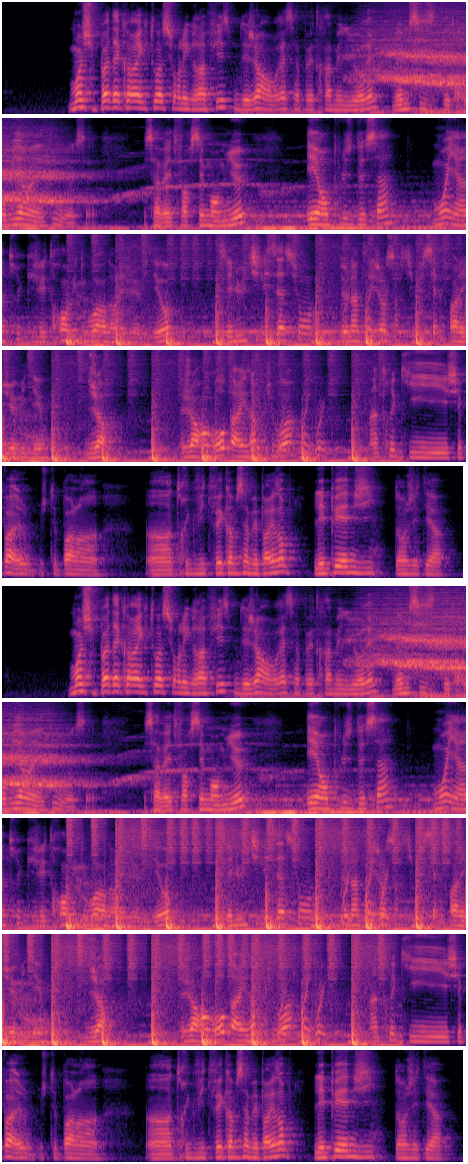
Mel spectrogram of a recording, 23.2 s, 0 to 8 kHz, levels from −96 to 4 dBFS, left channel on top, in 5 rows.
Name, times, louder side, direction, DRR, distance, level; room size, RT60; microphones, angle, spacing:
voice 1, 0.7-5.5 6.1-7.1 7.7-8.6 8.9-11.0 11.4-14.4 14.7-15.1 15.7-16.9 17.6-19.5 20.0-23.0, equal, 5° right, 0.6 m, -33 dB
Car, 2.3-10.1, right 1 dB, 20° right, 3.6 m, -35 dB
sound 1, 6.8-13.6, left 2 dB, 60° left, 3.5 m, -46 dB
sound 2, 9.9-17.9, right 4 dB, 90° right, 0.6 m, -28 dB
16.5 x 12.0 x 2.9 m
head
